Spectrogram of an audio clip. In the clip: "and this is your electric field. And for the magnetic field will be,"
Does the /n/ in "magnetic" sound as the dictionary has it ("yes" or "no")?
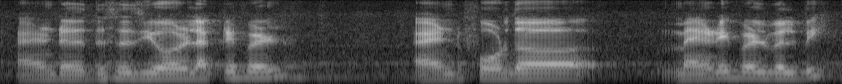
no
